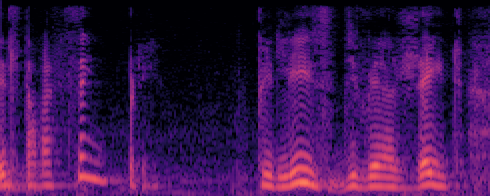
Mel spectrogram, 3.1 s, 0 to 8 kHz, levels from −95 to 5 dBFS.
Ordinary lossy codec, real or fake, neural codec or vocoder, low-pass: AAC, 48 kbps; real; none; 7.2 kHz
